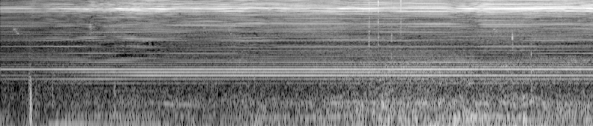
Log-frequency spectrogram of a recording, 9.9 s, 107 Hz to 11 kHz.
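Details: 2009 Volvo V50 1.6: steady electrical buzz with several fixed pitches, unchanged throughout; source unknown.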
